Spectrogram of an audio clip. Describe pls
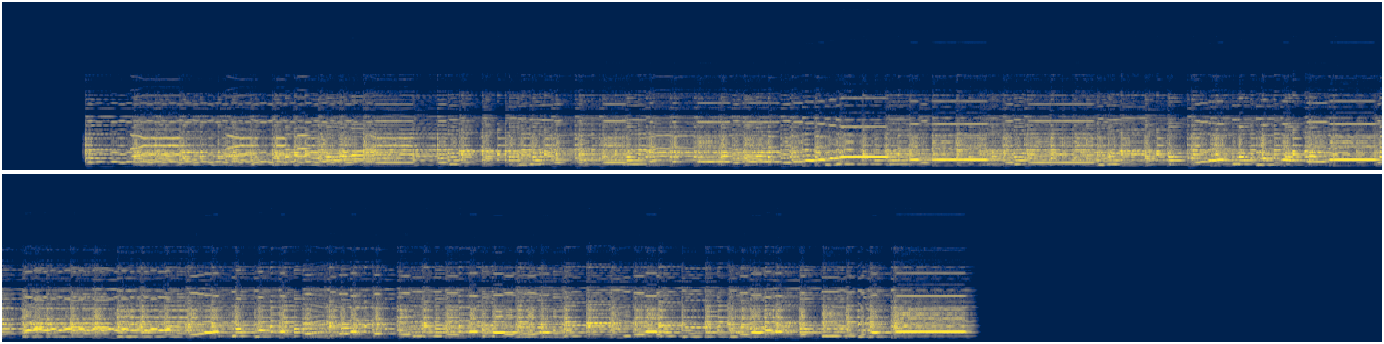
Here is the second song in this pack. This is one of my favorite renditions of this song. Follow me and check this pack often for new uploads. This sound was recorded from a different model musical horn, made by Wolo Manufacturing. This is an older recording, but I don't know exactly when this was recorded.
Melody, Music, Song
